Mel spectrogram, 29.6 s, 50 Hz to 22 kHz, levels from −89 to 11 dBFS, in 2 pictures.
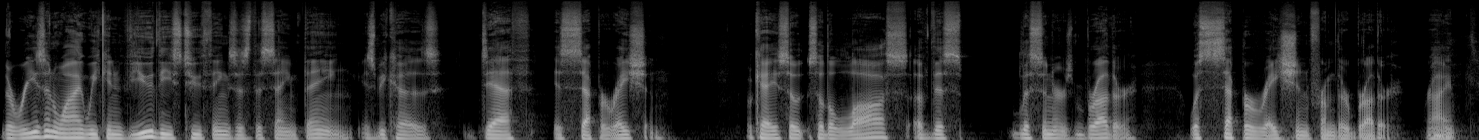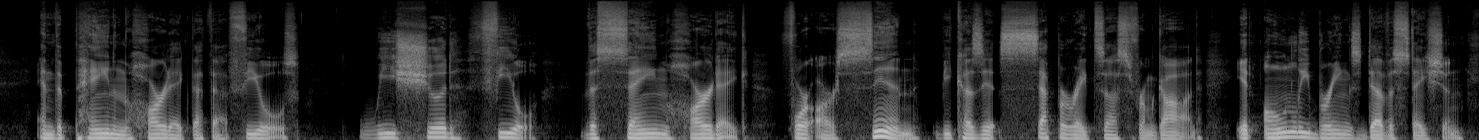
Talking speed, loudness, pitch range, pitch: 125 wpm, -23 LUFS, 100-115 Hz, 110 Hz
